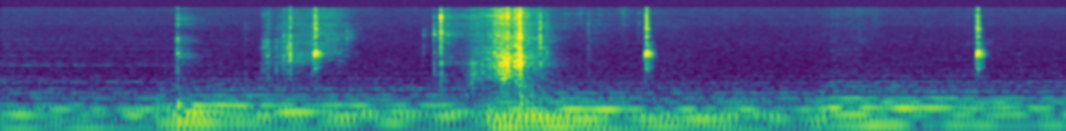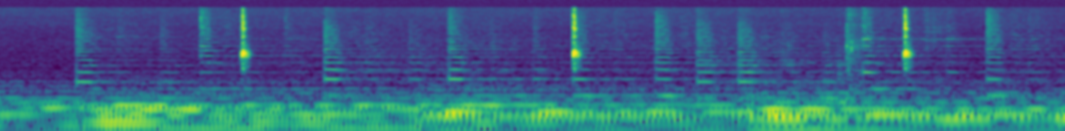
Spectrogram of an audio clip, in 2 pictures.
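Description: Faint background music: sustained low chords with a soft tick about every second and a half. About two seconds in comes a brief scrape, the card scraper drawn across the metal stamping plate to clear the excess nail polish.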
